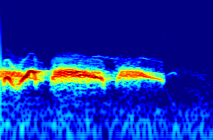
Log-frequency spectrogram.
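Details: Spotted dove call used to lure doves while hunting: three soft low coos, the first wavering, the second longest and steady, the third slightly weaker, in a clean quiet recording.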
